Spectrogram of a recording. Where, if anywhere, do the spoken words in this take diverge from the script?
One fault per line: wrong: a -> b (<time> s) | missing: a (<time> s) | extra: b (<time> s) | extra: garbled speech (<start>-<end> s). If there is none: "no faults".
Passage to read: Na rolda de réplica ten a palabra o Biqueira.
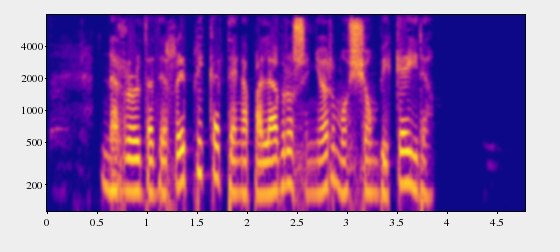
extra: señor Moxón (2.6 s)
